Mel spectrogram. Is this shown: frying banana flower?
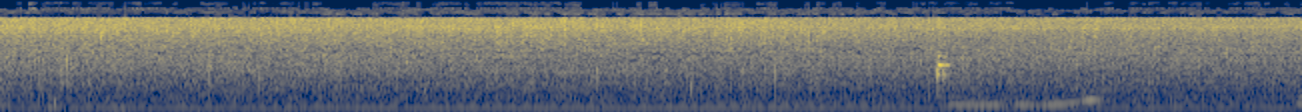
yes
